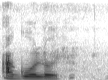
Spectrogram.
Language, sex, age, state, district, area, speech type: Assamese, female, 18-30, Assam, Dhemaji, rural, read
